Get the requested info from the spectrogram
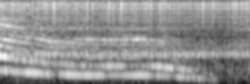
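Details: Domestic cat confronting a curious young bobcat wandering on a bed and breakfast deck in Whistler, British Columbia; one long, drawn-out yowl with rich harmonics, sliding steadily downward in pitch over about two and a half seconds, then fading.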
